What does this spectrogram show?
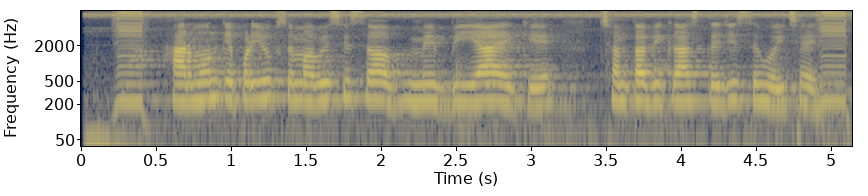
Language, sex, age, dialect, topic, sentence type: Magahi, female, 31-35, Western, agriculture, statement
